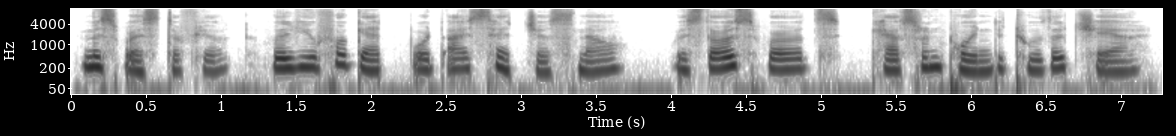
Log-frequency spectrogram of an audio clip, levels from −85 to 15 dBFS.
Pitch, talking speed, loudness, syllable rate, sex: 190 Hz, 150 wpm, -20 LUFS, 4.3 syllables/s, female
